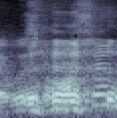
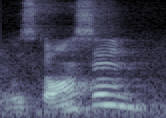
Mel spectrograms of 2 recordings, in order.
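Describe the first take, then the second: First: Louder, higher French chef: "Wisconsin?" rising; French chef louder disbelief. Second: Higher, puzzled French chef repeating Wisconsin?. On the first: French chef incredulous at the question, louder. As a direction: throw back "Wisconsin?" in French-accented disbelief. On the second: French chef baffled by a Wisconsin question, higher. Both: Retold or imitated. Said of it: "it's a French guy".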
